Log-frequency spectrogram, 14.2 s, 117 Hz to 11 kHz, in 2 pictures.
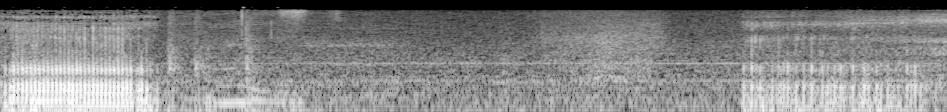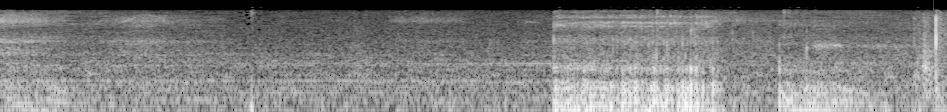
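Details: Soft, rhythmic low rattling snores with intermittent louder breaths from a sleeping 5-month-old bulldog puppy; snoring.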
